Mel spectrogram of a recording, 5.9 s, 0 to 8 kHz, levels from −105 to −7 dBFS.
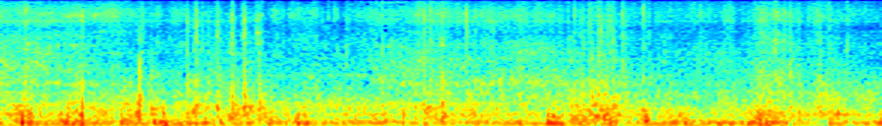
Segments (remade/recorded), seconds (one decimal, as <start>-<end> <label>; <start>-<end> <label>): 0.0-1.8 remade; 1.8-2.7 recorded; 2.7-5.9 remade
